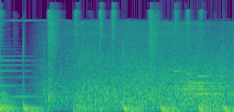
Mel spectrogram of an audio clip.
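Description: Sea waves washing and breaking with a continuous surging hiss and rolling low rumble, loud and close with no voices.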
